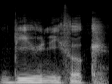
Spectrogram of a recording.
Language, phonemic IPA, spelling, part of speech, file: French, /bi.y.ni.vɔk/, biunivoque, adjective, Fr-biunivoque.ogg
- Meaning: biunivocal, bijective, one-to-one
